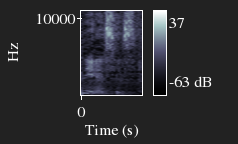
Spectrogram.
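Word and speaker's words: gneiss: देगा और क्या बनाएगा, नेसिस। क्या बनाएगा, जी साइलेंट होता है यहाँ पे, ठीक है। क्या बनाता है, नियसिस।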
